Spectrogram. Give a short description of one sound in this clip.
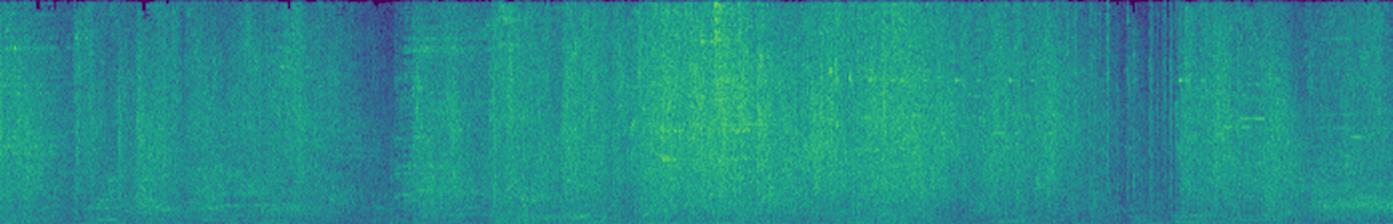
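Video game spell effects whoosh, crackle and clash during a fast battle.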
